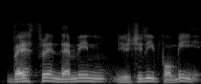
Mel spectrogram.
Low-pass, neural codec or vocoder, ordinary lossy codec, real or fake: 7.2 kHz; codec, 16 kHz, 0.8 kbps, ZipCodec; none; fake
